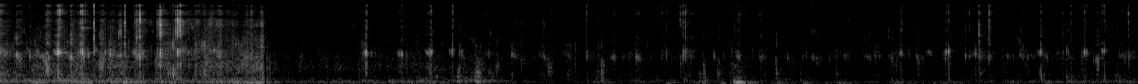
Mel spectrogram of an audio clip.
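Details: Pet marmot brothers, from a household of Himalayan and Alpine marmots, chew food with loud, dry crunching at first that gives way to softer, scattered clicks.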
